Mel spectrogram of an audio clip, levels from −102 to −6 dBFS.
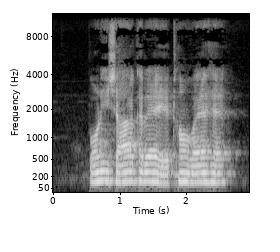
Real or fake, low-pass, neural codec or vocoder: real; 10.8 kHz; none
